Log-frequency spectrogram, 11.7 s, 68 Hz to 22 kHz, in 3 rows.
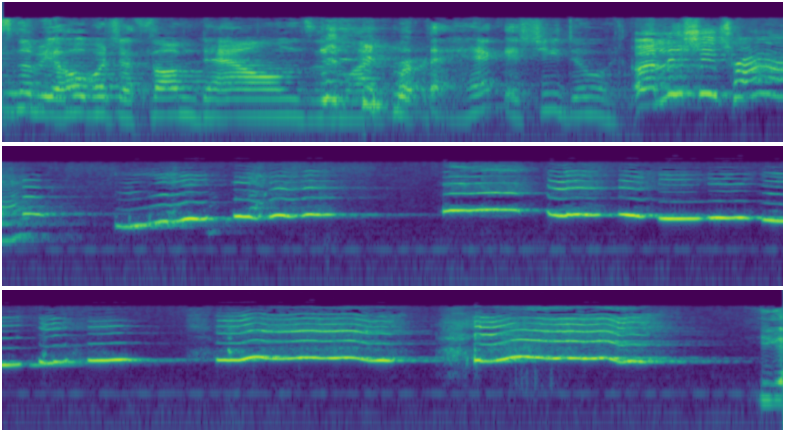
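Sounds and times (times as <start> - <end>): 
speech: 0.0 - 4.2, 11.6 - 11.7
person whistling a short melodic tune: 4.1 - 11.3.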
